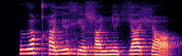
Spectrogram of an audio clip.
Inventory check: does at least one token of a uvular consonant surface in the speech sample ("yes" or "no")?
yes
